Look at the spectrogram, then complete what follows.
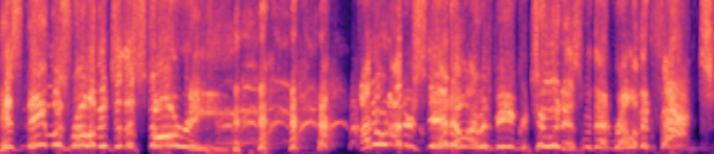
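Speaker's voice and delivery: high, loud, laughing and indignant.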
